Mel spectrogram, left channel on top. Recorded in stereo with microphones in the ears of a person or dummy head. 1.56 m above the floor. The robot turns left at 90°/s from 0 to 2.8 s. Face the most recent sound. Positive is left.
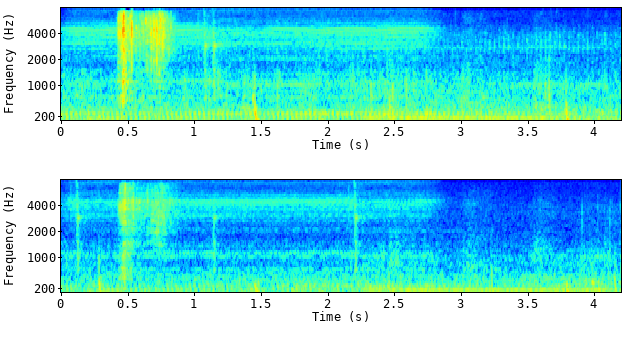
turn(degrees=20)  # may be behind; listen again after turning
